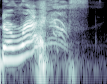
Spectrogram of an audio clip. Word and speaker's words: Doral: So, Durals. – Oh, Durals. Yeah. Okay. – It's spelled D-O-R-A-L. – Yeah. – I guess I'm pronouncing it right. I don't know. – You're right, Dural.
